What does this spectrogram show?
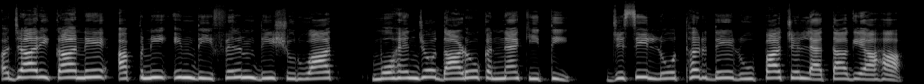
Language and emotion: Dogri, neutral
